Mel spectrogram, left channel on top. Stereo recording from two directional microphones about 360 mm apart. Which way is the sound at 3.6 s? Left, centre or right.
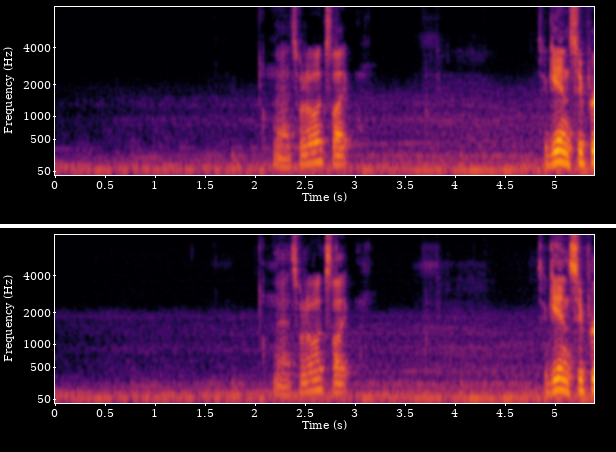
Centre.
